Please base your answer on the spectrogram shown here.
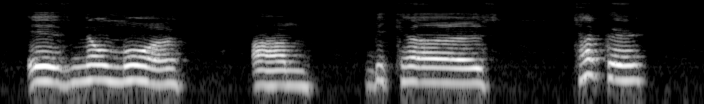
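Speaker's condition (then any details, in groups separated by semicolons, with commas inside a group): Cerebral palsy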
